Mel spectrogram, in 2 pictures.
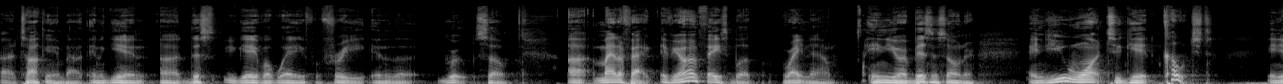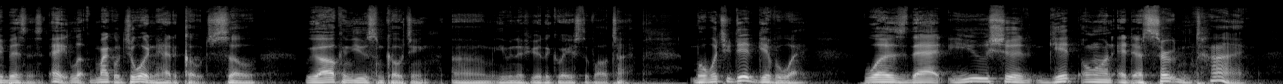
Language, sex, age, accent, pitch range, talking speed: English, male, 30-49, American, 75-95 Hz, 185 wpm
